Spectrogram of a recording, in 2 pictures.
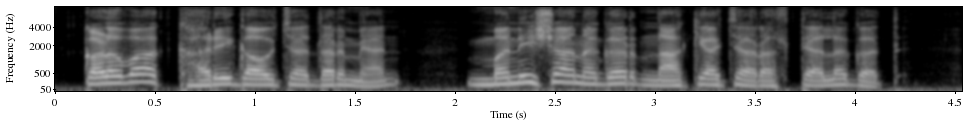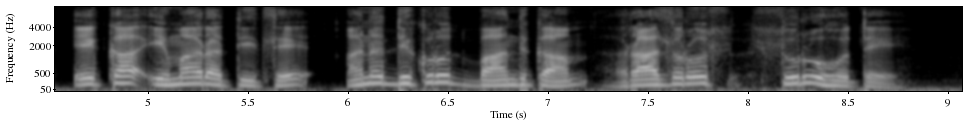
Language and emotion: Marathi, neutral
